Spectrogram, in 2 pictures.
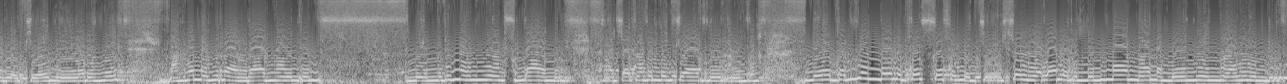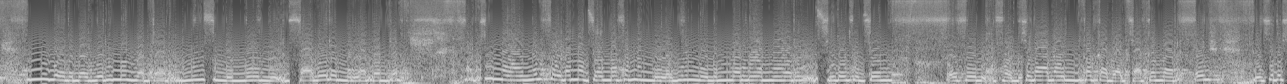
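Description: From start to finish the speech is buried under loud, harsh distortion, and even the quiet stretches between phrases blast at roughly the same level as everything else, with no sense of dynamics left. This is most likely signed and unsigned mixed up in the 16-bit samples: with the top bit flipped, every small swing around zero is thrown to the opposite extreme of the range, so each zero crossing becomes a full-scale jump.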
